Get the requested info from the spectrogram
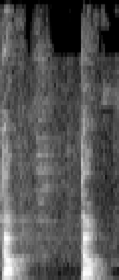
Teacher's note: त आप प्रोनाउंस करोगे ना जब भी तो आपके दांतों से जीभ टकराए गी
